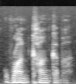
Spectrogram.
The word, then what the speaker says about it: Ronkonkoma: One of the easiest is Ronkonkoma, which actually is spelled the way that you think it should be spelled.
